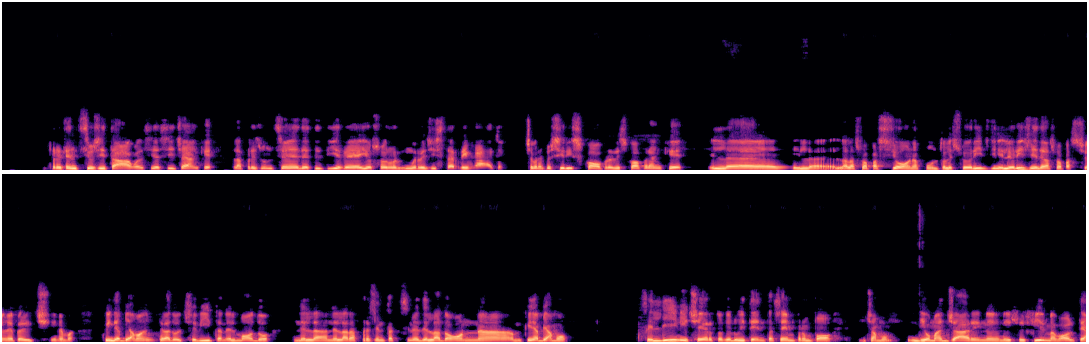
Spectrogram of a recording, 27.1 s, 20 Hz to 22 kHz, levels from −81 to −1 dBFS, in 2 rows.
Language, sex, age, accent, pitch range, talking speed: Italian, male, 20-39, native, 125-145 Hz, 155 wpm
